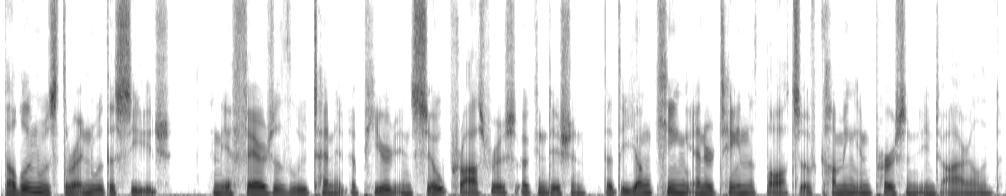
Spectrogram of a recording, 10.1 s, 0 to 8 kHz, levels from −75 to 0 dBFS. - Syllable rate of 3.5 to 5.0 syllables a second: No, 5.4 syllables/s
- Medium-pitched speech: Yes, medium, 150 Hz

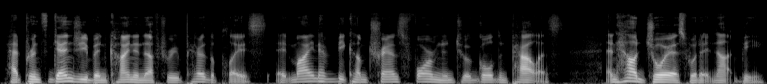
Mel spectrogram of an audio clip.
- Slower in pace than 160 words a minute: No, fast, 205 wpm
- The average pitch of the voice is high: No, low, 105 Hz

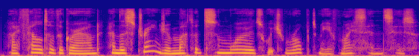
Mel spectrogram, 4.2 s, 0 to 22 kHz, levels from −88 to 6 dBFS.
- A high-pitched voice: Yes, high, 220 Hz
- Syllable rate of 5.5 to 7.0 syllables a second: Yes, 5.6 syllables/s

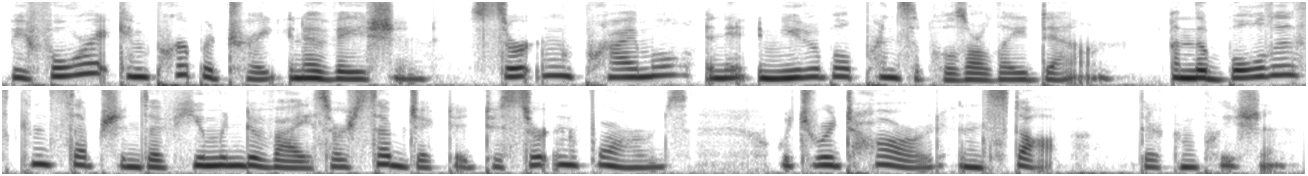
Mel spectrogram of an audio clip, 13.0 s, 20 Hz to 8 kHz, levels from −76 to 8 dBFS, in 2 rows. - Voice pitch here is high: Yes, high, 225 Hz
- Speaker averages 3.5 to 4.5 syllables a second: No, 5.2 syllables/s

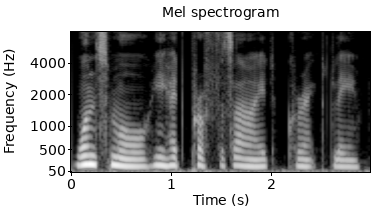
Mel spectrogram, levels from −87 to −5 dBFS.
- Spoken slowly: Yes, slow, 120 wpm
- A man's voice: No, female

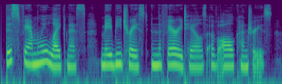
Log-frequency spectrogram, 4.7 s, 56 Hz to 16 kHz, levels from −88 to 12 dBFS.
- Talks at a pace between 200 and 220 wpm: No, average, 165 wpm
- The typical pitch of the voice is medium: No, high, 205 Hz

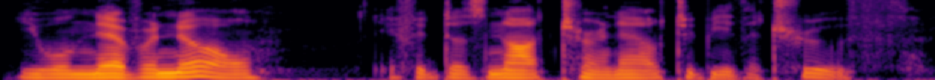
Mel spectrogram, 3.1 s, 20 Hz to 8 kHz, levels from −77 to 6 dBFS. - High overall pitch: No, low, 135 Hz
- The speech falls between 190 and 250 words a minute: No, fast, 270 wpm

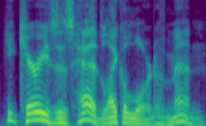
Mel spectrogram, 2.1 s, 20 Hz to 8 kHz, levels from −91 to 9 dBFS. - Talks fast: Yes, fast, 260 wpm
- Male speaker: Yes, male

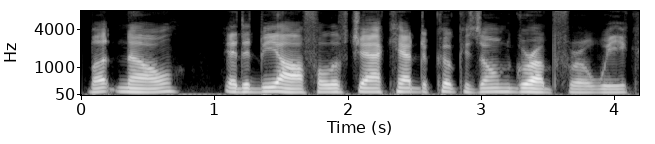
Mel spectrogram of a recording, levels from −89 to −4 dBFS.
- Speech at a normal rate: No, fast, 215 wpm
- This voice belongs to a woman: No, male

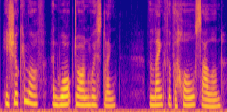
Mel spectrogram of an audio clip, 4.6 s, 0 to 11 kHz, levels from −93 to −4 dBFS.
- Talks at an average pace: Yes, average, 185 wpm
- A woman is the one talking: Yes, female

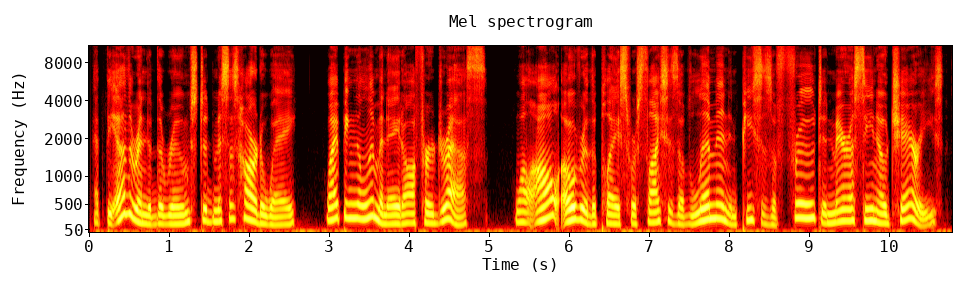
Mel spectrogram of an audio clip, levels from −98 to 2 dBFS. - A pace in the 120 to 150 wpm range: No, average, 180 wpm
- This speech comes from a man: No, female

